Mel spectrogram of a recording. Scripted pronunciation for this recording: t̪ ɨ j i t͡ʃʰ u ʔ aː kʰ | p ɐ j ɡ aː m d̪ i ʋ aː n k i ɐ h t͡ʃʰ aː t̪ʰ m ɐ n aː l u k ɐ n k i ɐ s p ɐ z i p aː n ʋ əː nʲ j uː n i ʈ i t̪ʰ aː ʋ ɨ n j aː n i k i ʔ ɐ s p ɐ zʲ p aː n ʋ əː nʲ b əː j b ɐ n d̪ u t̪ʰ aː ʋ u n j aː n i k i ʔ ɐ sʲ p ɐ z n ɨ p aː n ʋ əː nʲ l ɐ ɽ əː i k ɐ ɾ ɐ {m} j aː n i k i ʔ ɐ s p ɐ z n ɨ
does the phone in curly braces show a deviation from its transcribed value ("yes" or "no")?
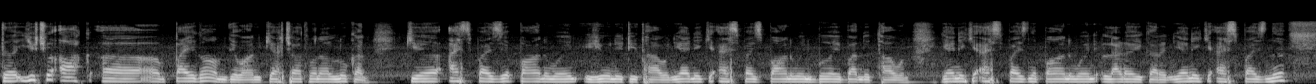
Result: yes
